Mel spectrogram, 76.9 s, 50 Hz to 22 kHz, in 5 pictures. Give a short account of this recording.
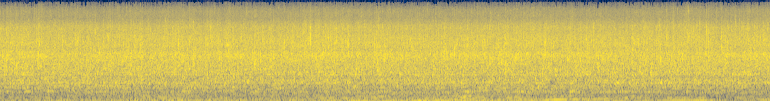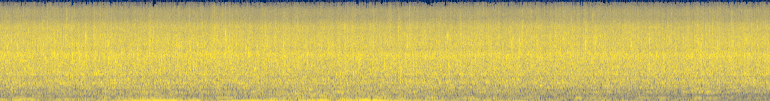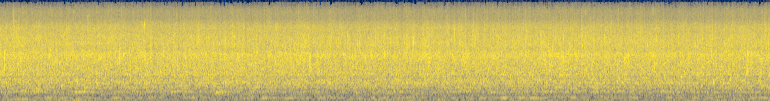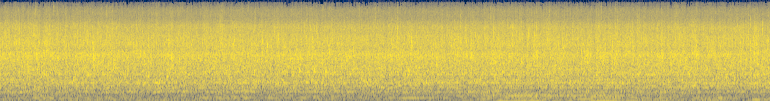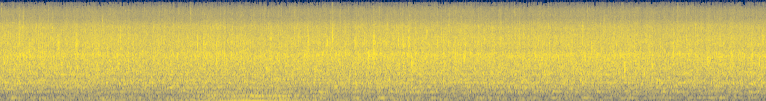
Fontaine circulaire à jet ascendant, place de Coëtquen à Rennes (35000) France. Réalisée par Claudio Parmiggiani en 1992. Une Fontaine. Limite des flammes devastatrices de lincendie de 1720, la place de Coëtquen encadre la fontaine doù surgit leau pour redonner la vie. Une base circulaire, un fût couronné dun anneau, la fontaine apparait tel un puit de granit bleu. Une tête de muse endormit, taillée en marbre blanc, repose à fleur deau en son centre.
